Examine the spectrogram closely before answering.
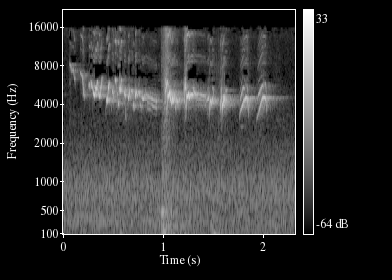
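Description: A metal mailbox lid clanks open.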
